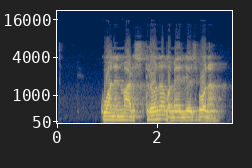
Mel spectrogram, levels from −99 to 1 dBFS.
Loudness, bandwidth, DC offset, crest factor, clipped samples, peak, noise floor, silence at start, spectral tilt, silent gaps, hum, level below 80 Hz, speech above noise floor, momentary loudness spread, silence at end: -12 LUFS; 7.6 kHz; under 0.1%; 12 dB; under 0.1%; 0 dBFS; -63 dBFS; 0.9 s; -6.5 dB/octave; none; none; -50 dBFS; 51 dB; 5 LU; 0.25 s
